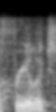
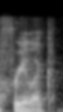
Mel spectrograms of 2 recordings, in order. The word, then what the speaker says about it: Frelick: we've been saying sal frelick's name wrong for like the longest time we've been calling him frelick his name is frelick and he was one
